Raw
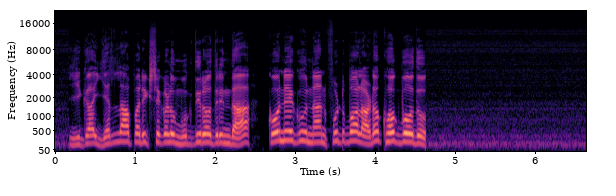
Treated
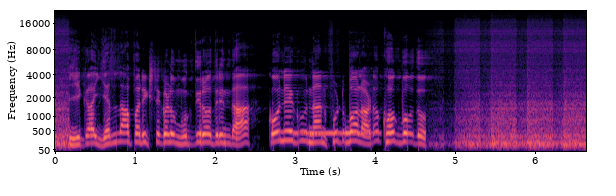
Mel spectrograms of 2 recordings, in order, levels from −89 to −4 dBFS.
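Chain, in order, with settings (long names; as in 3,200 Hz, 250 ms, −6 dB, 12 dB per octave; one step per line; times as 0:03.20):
0:01.05–0:01.69: low-pass filter 5,900 Hz 12 dB per octave
0:02.97–0:04.07: steady tone 430 Hz −35 dBFS
square-wave tremolo 2.2 Hz, depth 65%, duty 70%
delay with a high-pass on its return 84 ms, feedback 32%, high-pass 4,600 Hz, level −10.5 dB
multiband upward and downward compressor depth 100%
level −1.5 dB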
